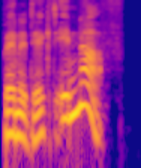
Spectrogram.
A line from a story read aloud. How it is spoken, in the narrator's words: Louisa snapped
